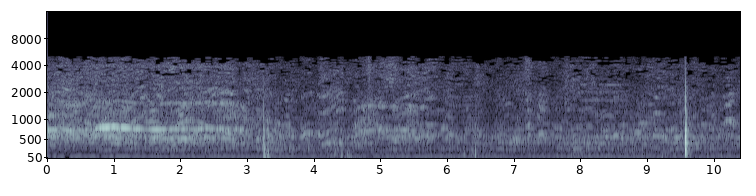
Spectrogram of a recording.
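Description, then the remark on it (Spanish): A crowd gives steady applause mixed with excited chatter and babble, loudest early on, then easing, with a few sharp knocks and a single bang near the end. “Otro fuerte aplauso.”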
